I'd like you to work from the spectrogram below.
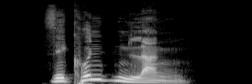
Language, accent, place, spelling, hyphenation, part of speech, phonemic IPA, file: German, Germany, Berlin, sekundenlang, se‧kun‧den‧lang, adjective, /zeˈkʊndn̩laŋ/, De-sekundenlang.ogg
- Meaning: lasting for seconds, secondslong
